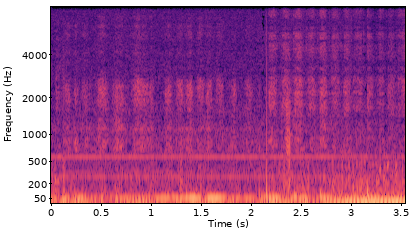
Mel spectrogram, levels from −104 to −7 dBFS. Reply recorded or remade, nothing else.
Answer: recorded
